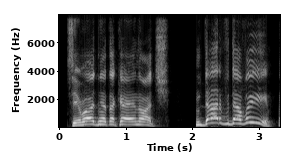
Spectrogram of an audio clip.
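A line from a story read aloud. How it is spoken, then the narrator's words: Cheerful yell. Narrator (Russian): весело завопила Хега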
